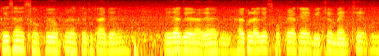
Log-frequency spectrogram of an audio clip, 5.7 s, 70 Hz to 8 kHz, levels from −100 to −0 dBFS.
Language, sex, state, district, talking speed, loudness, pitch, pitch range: Hindi, male, Madhya Pradesh, Katni, 240 wpm, -17 LUFS, 115 Hz, 110-120 Hz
